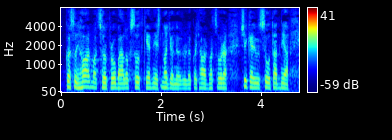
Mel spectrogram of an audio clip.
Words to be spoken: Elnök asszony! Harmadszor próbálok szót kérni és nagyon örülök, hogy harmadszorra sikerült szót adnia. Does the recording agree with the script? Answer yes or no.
yes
